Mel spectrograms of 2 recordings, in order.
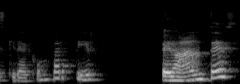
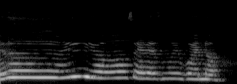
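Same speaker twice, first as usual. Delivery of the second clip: high, tearful mock wail; acted-out weepy gratitude to God; imitated crying; 9 semitones higher, much slower than usual. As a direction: wail it high as if weeping, then soften. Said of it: "yo llorando así de".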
